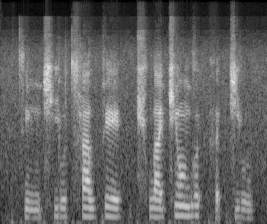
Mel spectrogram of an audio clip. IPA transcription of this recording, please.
t͡s ĩ˨˩ ŋ t͡ɕʰ j u˧ t͡sʰ a˦ w k e˥˧ | t͡ɕʰ w a˧ t͡ɕ ɔ̃˦ ɡ o˦ t̚ h ə˨ t̚ t͡ɕ j u˨˩

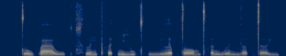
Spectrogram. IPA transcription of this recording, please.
t̪ o˨˧ w p aː˨˩ w | t͡sʰ ɵ˧ n pʰ ɐ˨˥ t̚ n̪ iː˥ w t̪ʰ yː˨˧ l ɐ˥ p̚ t̪ ɔː˨ m t̪ʰ ɐ˧ ŋ w ɵ˨˩ n j ɐ˨˥ p̚ t̪ ɐ˨˧ j

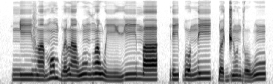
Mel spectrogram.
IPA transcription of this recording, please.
ɲ iː˨ v ã˨ m ɔ̃˦ b ə˨˦ l ã˧ w ũ˦ ɡʷ ã˦ w iː˨ j iː˦ m a˦ | ɾ i˧ ɓ o˧ n iː˦ k͡p ə˨ d͡ʒ ũ˦ d o˨ w ũ˦

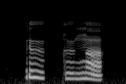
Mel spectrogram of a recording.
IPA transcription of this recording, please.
ɾ ɨː kː ɨː ŋ ɐ̃

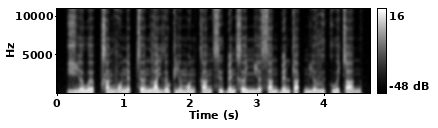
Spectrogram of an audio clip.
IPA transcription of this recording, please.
ɣ i˧ ə̯ w əː˦˥ p̚ x a˨˩ ŋ v ɔ˧˥ n ɛ˨˩ p̚ s əː˧ n v a˧ j l ə˨˩˨ w ʈ i˨˩˦ ə̯ m ɔ˨˩ n k a˨˩˦ ŋ s ɨ˧˥ ɓ ɛ˧˥ ŋ x əː˧ ɲ i˧ ə̯ s a˧˥ n ɓ ɛ˧˥ n ʈ a˨˩ k̚ m i˧˥ ə̯ v ɨ˧˥ k u˧ ə̯ c a˨˩ n

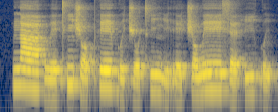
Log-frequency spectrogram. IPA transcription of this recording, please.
n aː˦ | β e˨ tʰ ĩ˦ ʃ ɔ˨ pʰ eː˦ ɡʷ i˨ t͡ʃ o˨ tʰ i˦ ŋ i˨ r e˨ t͡ʃ ɔ˦ w eː˦ s ɛ˨ h iː˦ ɡʷ i˨

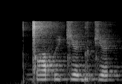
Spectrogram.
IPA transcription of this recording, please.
ɡ͡ǀ a f i t͡ɕ e ɡ ʉ t͡ɕ e

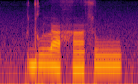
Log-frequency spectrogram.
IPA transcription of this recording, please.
d u˦ l a˦˨ h ã˧ s u˦

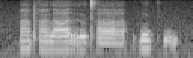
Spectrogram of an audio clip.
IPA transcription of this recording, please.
ã˦ pʰ ã˦ l aː˦ r ʊ˦ tʰ aː˦ | ɓ o˦ pʰ u˨

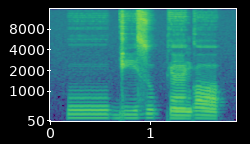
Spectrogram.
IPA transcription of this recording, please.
uː ɡ i z u k æ̃ ɡ ɒ

